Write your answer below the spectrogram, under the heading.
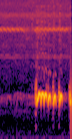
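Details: Wild local zebra dove singing: a brief run of about six quick, soft cooing notes at a steady mid pitch that rises in volume from a quiet start.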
